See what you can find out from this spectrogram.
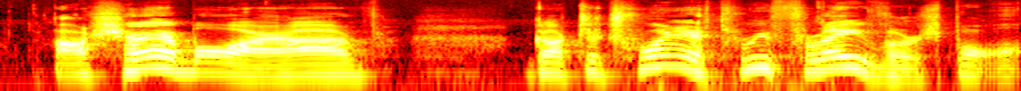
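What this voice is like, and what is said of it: Foghorn Leghorn crossed with Sean Connery. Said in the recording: “Foghorn Leghorn mixed with Sean Connery”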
